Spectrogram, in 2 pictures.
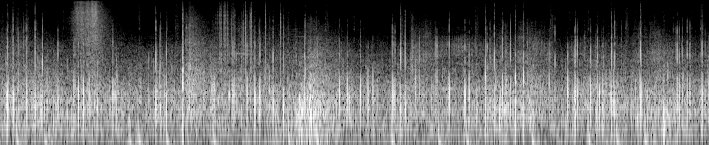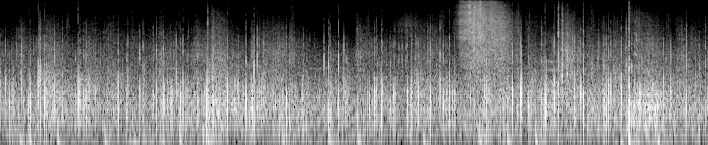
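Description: Large fireworks display: an unbroken rapid string of bangs and crackles from many aerial shells going off at once. A few brief hissing bursts come through, one near the start and one near the end.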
